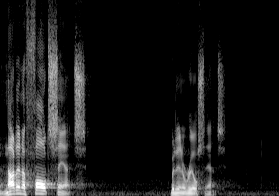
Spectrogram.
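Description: A man speaks with emphasis through a microphone, pausing between phrases.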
